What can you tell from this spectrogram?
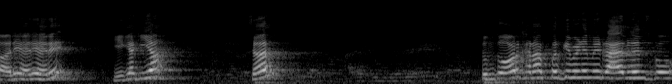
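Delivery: alarmed client objecting, rising questions; mock protest. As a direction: complain to the accountant in mock dismay. Acted client protesting spoiled balance. (घबराए client की नकली आपत्ति)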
